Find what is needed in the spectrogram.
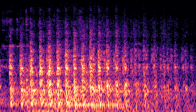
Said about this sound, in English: Can I get a grinding of gears sound effect here?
